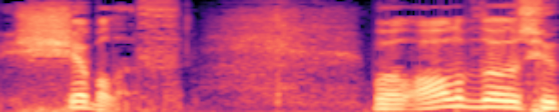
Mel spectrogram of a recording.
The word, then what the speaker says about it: shibboleth: that verse shows that ephraimites had trouble pronouncing their h's so they would mistakenly pronounce it sybileth instead of shibboleth well all of those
